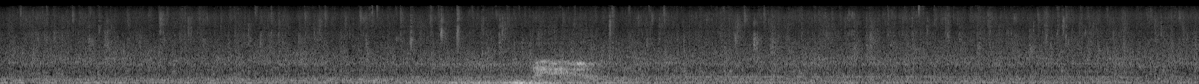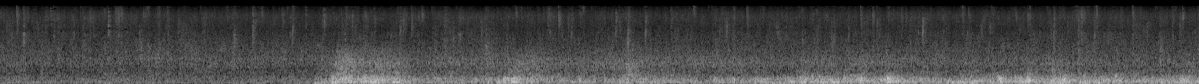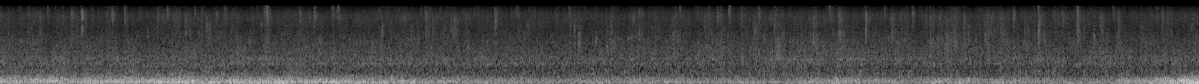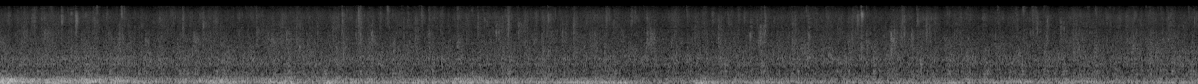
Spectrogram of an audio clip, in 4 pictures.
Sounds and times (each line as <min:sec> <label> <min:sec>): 0:00.0 rain 0:47.9
0:15.2 Thunder 0:24.7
